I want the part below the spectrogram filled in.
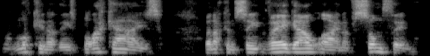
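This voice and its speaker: Talking at a moderate pace in a Yorkshire accent, a man has a fairly high pitch with ordinary pitch variation. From northern England, South Yorkshire (Mexborough area). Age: 60s. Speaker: paranormal researcher and author. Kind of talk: interview, personal testimony.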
